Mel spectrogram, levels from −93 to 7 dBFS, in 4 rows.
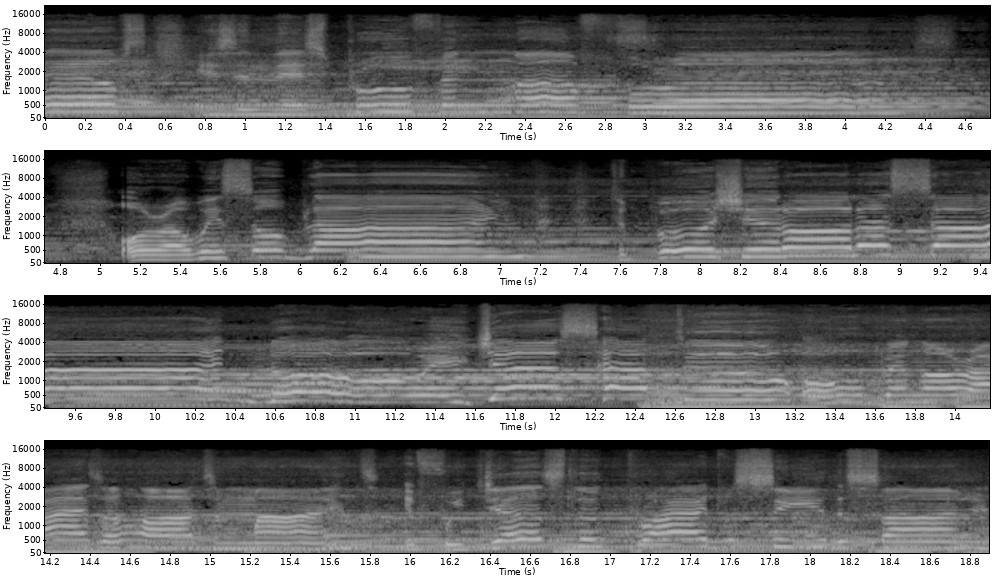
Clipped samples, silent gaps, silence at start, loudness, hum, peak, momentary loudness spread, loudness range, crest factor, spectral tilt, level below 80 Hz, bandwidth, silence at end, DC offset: under 0.1%; none; 0 s; -25 LUFS; none; -12 dBFS; 8 LU; 4 LU; 14 dB; -4.5 dB/octave; -48 dBFS; 16 kHz; 0 s; under 0.1%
